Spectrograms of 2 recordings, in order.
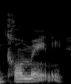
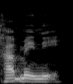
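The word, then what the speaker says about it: Khamenei: and by the way, people can't pronounce it. They say Kmeni. That's not Kmeni. Kmeni is the guy that he succeeded. Okay? It's Hamemeni. They Americans see a K and they go Kmeni. That's not Kmeni.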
